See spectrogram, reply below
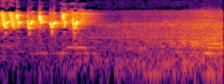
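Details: Bar-winged prinia, semi-gacor, used as a lure sound: a fast string of about seven high, bright, slurred chirps in the first second, then quiet background hiss.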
